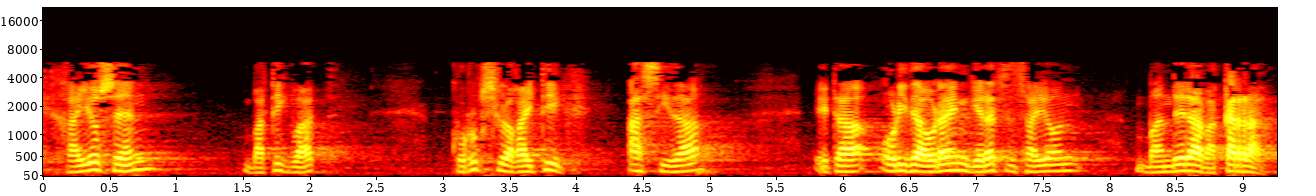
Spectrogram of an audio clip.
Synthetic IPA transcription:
ʝajo̞se̞m | bat̪ikβat̪ | ko̞rupsio̞aɣ̞ajt̪ik | asiða | e̞t̪ao̞ɾiðao̞ɾajŋɡe̞ɾat͡se̞nsajo̞n | band̪e̞ɾaβakara̰

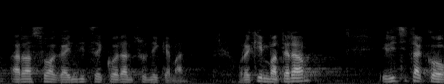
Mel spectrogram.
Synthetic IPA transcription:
araso̞aɡajnd̪it͡se̞ko̞e̞ɾant͡sunike̞ma̰n | o̞ɾe̞kimbat̪e̞ɾa | iɾit͡sit̪ako̞

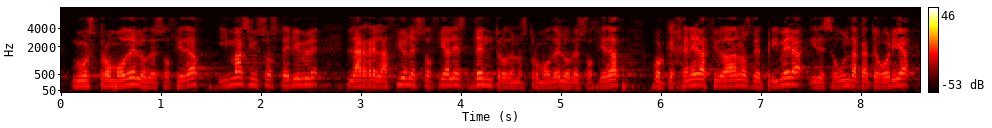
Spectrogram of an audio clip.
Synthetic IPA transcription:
nwe̞st̪ɾo̞mo̞ð̞e̞lo̞ð̞e̞so̞θje̞ð̞aðimasinso̞st̪e̞niβ̞le̞ | lasre̞laθjo̞ne̞sːo̞θjale̞zðe̞nt̪ɾo̞ð̞e̞nwest̪ɾo̞mo̞ðe̞lo̞ð̞e̞so̞θje̞ð̞aðpo̞ɾke̞xe̞ne̞ɾaθjuðaðano̞zðe̞pɾime̞ɾaʔiðe̞se̞ɣ̞und̪akat̪e̞ɣ̞o̞ɾia

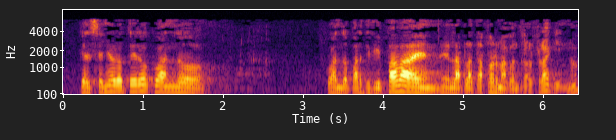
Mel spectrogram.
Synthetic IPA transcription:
kelse̞ɲo̞ɾot̪e̞ɾokwand̪o | kwand̪o̞paɾt̪iθipaβaenenlaplat̪afo̞ɾmako̞nt̪ɾaelfɾakinːõ

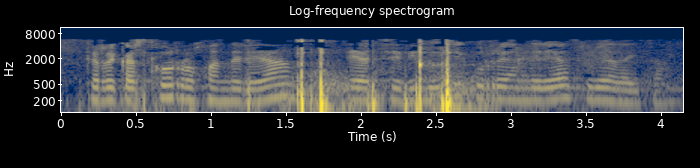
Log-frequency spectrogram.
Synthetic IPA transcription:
kerekaskoroɣand̪eɾeaeat͡ʃeβilut̪ikureand̪eɾeasuɾeaɣajt͡s̪a

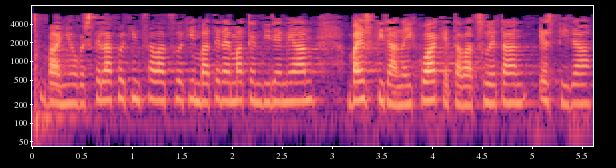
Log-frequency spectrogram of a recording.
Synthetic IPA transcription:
bajɲo̞βe̞st̪e̞lako̞e̞kint͡saβat͡sue̞kimbat̪e̞ɾae̞mat̪e̞nd̪iɾe̞ne̞am | bae̞st̪iɾanajko̞ake̞t̪aβ̞at͡sue̞t̪ane̞sd̪iɾa

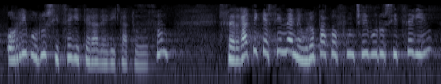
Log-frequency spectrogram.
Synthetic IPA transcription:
o̞riβuɾusit͡se̞ɣit̪e̞ɾað̞e̞βikat̪uðusun | se̞ɾɣat̪ike̞sind̪e̞ne̞wɾo̞pako̞funt͡ʃajβuɾusit͡se̞ɣin

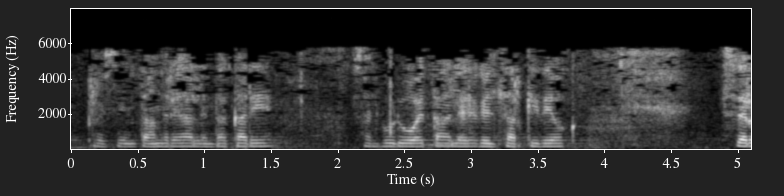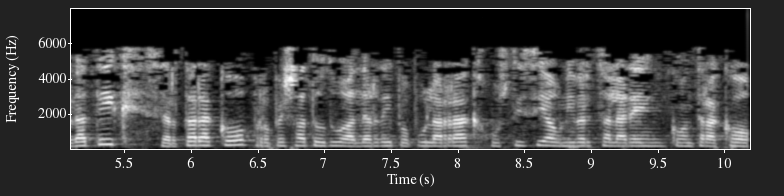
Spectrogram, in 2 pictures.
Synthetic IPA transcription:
pɾe̞siðe̞nt̪eand̪ɾe̞ale̞ːnd̪akaɾi | salβuɾuet̪aleɣilt͡saɾkið̞eo̞k | se̞ɾɣat̪ikse̞ɾt̪aɾako̞pɾo̞po̞sat̪uðuald̪e̞ɾð̞ijpo̞pularakʝust̪isiauniβ̞e̞ɾt͡salaɾe̞ŋko̞nt̪ɾako̞

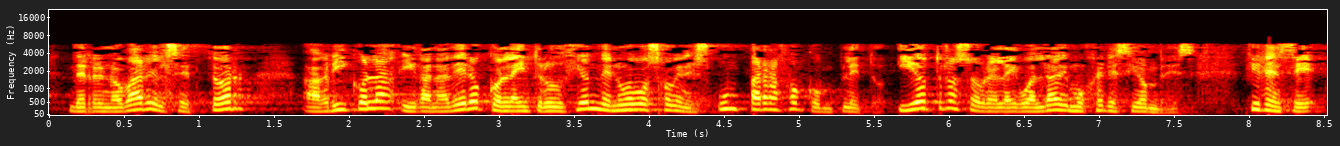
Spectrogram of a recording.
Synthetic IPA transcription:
d̪e̞re̞no̞β̞aɾe̞lse̞k̚t̪o̞ɾ | aɣ̞ɾiko̞laʔiɣ̞anaðe̞ɾo̞ko̞nlaint̪ɾo̞ð̞uθjo̞nd̪e̞nwe̞β̞o̞sxo̞β̞e̞ne̞sumparafo̞ko̞mple̞t̪oio̞t̪ɾo̞so̞β̞ɾe̞laiɣwald̪aðe̞muxe̞ɾe̞sio̞mbɾe̞s | fixe̞nse̞

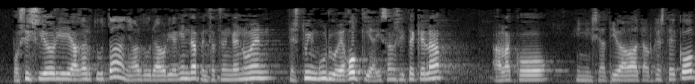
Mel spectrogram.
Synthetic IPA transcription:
po̞sisio̞ːɾiejaɣ̞e̞ɾt̪ut̪aɲaaɾðuɾao̞ɾie̞ɣind̪ape̞nt͡sat͡se̞ŋɡe̞nue̞nt̪e̞st̪uiŋɡuɾue̞ɣ̞o̞kiaisansit̪e̞ke̞laː | lako̞inisiat̪iβ̞aβ̞at̪awɾke̞st̪e̞ko̞

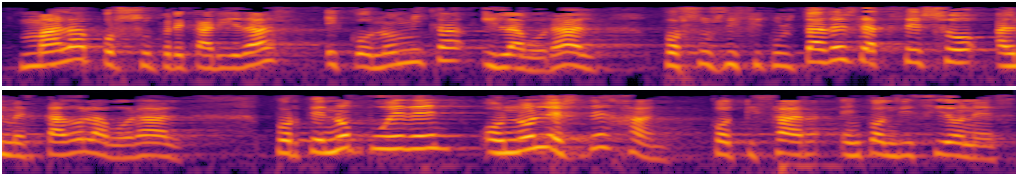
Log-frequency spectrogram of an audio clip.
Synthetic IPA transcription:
malapo̞ɾsupɾe̞kaɾjeðaðe̞ko̞nõ̞mikailaβ̞o̞ɾal | po̞ɾsuzðifikult̪að̞e̞zðeakθe̞so̞alme̞ɾkað̞o̞laβ̞o̞ɾal | po̞ɾke̞no̞pwe̞ð̞e̞no̞no̞le̞zðe̞xaŋ | ko̞t̪iθaɾe̞ŋko̞nd̪iθjo̞ne̞s

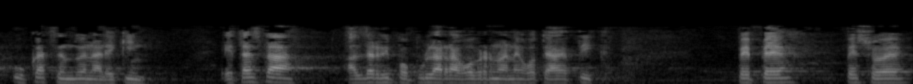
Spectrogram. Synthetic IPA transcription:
ukat͡se̞nd̪ue̞naɾe̞kin | e̞t̪ae̞zd̪aːld̪e̞ɾðipo̞pularaɣ̞o̞β̞e̞rnuane̞ɣ̞o̞t̪e̞at̪ik | pe̞pepe̞so̞e̞

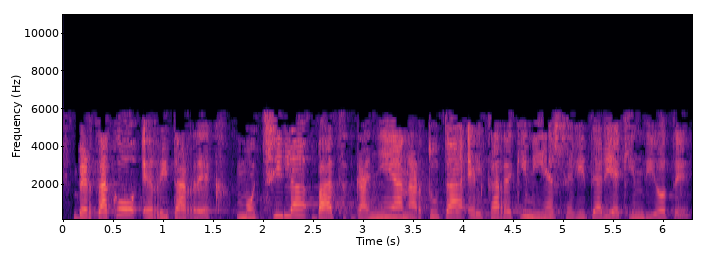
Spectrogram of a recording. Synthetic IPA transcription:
be̞ɾt̪ako̞ʔe̞rit̪are̞kmo̞t͡ʃilaβat̪ɡaɲe̞anaɾt̪ut̪aʔe̞lkare̞kinie̞se̞ɣ̞it̪eaɾie̞kind̪io̞t̪e̞

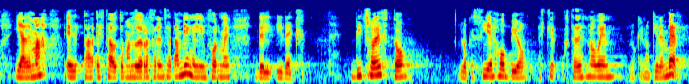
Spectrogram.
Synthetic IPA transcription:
iað̞e̞maseest̪að̞o̞t̪o̞mãnd̪o̞ðere̞fe̞ɾe̞nsjat̪ambje̞ŋeliɱfo̞ɾme̞ðe̞liðe̞k | d̪it͡ʃo̞e̞st̪o̞ | lo̞ke̞sie̞so̞bjo̞e̞ske̞ust̪e̞ð̞e̞zno̞β̞e̞nlo̞ke̞no̞kje̞ɾe̞mbe̞ɾ

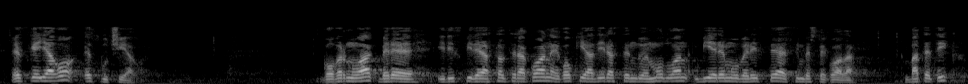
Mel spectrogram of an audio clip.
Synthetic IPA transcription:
e̞zɡe̞jaɣ̞o̞e̞zɡut͡ʃia̰ɣ̞o̞̰ | ɡo̞β̞e̞ɾnuak̚be̞ɾe̞iɾispiðe̞ast̪alt͡seɾako̞ane̞ɣ̞o̞kiaðie̞ɾast̪e̞nd̪ue̞mːo̞ðuambie̞ɾe̞muβ̞e̞ɾejst̪e̞ae̞simbe̞st̪e̞ko̞aða̰ | bat̪e̞t̪ik

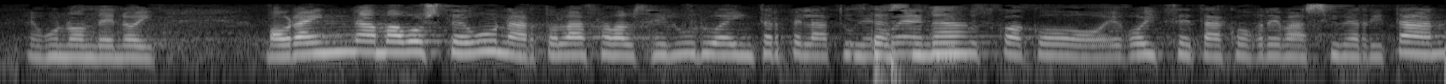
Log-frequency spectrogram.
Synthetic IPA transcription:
e̞ɣ̞uno̞nd̪e̞no̞j | bao̞ɾajnamaβ̞o̞st̪e̞ɣ̞unaɾt̪o̞lasaβalsajlβuɾuaint̪e̞ɾpe̞lat̪uɣeauenɾuskoako̞e̞ɣ̞o̞jt͡se̞t̪ako̞ɣ̞ɾe̞β̞asiβ̞e̞rit̪an

